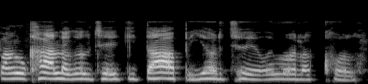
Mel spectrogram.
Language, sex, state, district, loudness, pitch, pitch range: Maithili, female, Bihar, Darbhanga, -17 LUFS, 245 Hz, 225-260 Hz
